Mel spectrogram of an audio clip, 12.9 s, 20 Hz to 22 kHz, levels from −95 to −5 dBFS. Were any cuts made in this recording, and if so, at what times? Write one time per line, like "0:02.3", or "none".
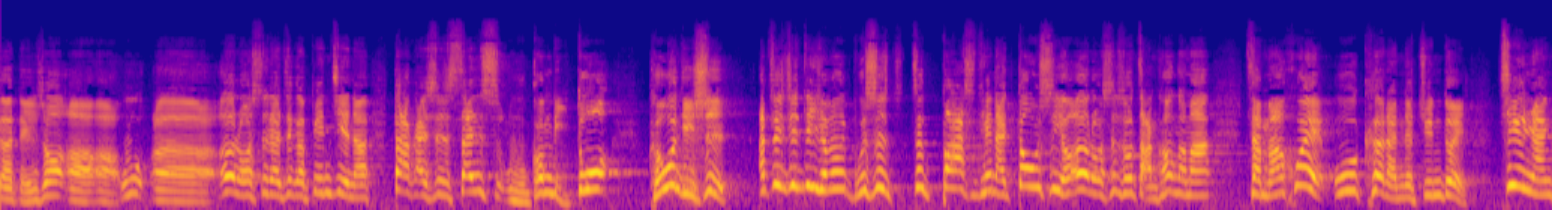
none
